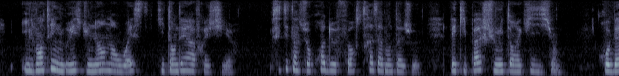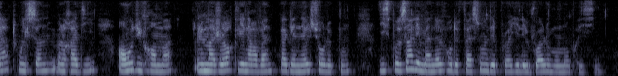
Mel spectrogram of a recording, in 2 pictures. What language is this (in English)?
French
